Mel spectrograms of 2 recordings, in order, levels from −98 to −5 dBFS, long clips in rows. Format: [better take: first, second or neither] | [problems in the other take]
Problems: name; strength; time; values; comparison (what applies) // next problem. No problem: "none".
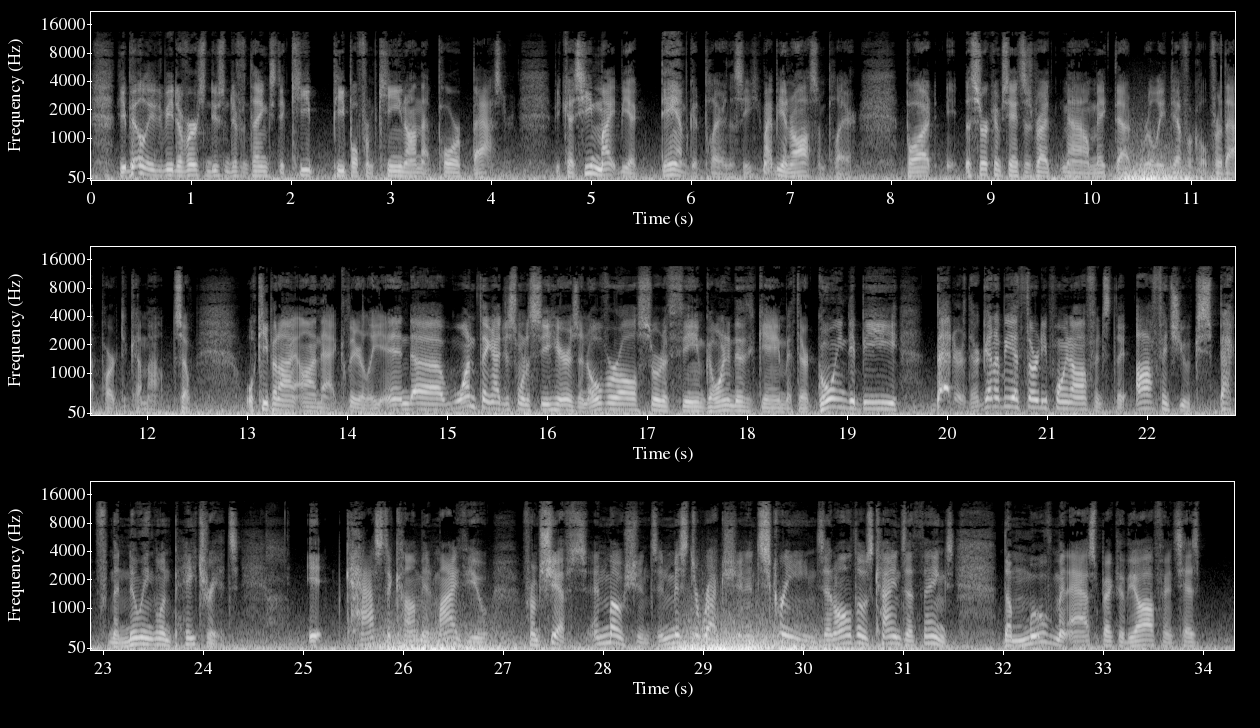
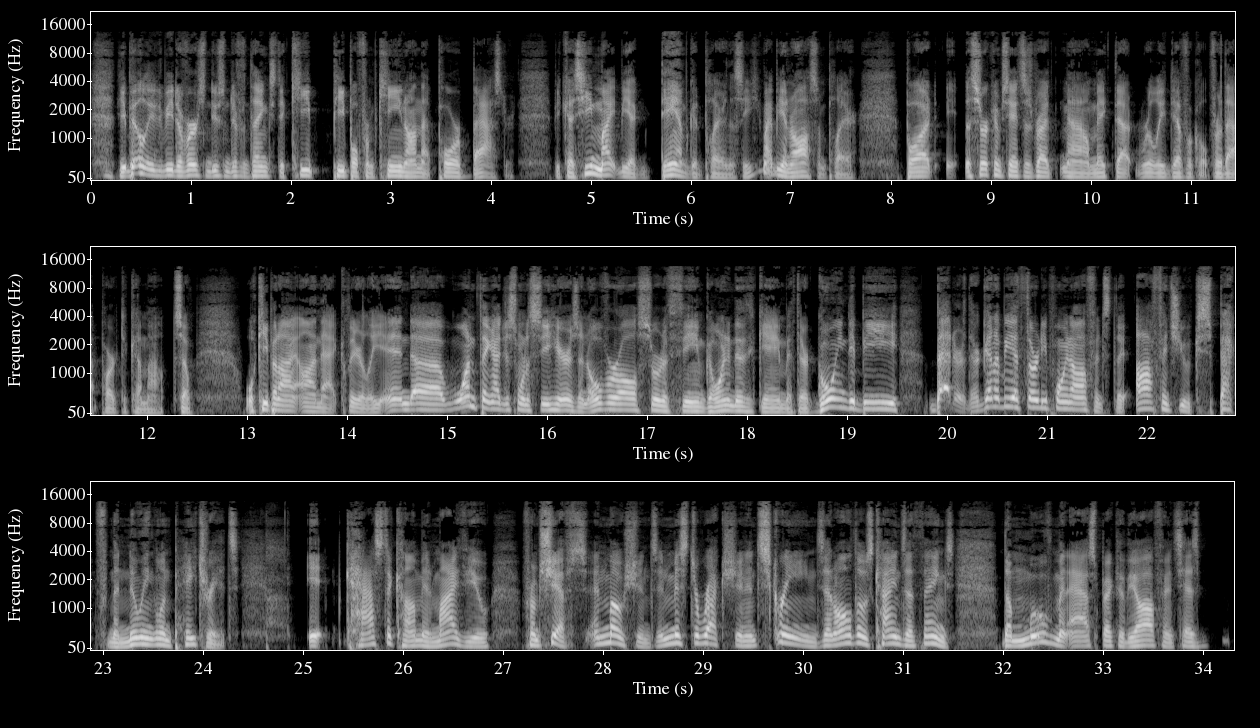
second | wind noise on the microphone; occasional gusts; 15 dB below the speech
